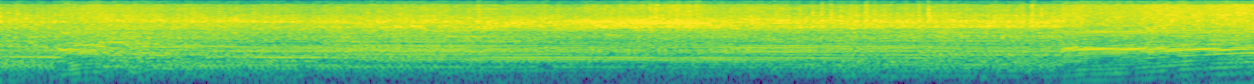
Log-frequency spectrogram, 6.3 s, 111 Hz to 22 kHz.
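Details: Craftsman 29cc two-stroke blower, previously missing its spark plug and fuel, now on a Chinese aftermarket carb-kit plug: high buzzy scream holding steady with small pitch dips; running cleanly and strong.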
